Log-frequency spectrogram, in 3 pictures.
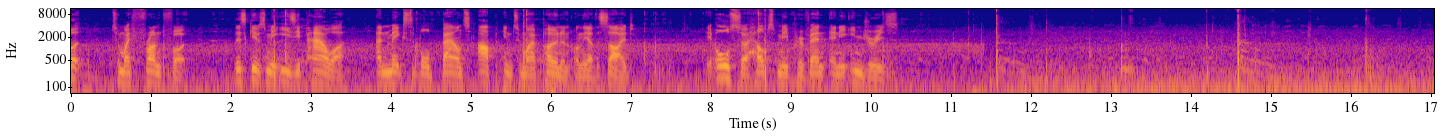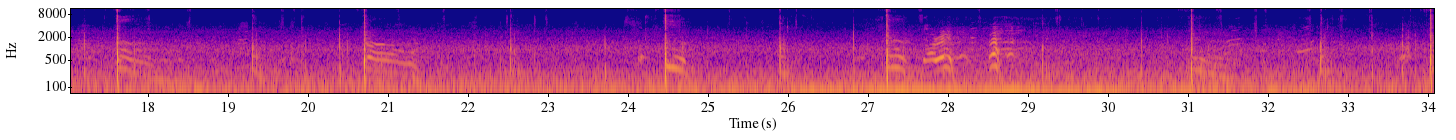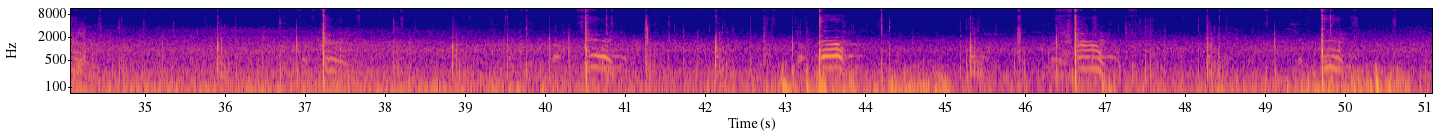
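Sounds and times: racket hitting tennis ball: 0:01.1 - 0:03.2, 0:03.9 - 0:12.5, 0:14.1 - 0:15.1, 0:17.4 - 0:18.1, 0:19.3 - 0:21.2, 0:23.6 - 0:25.0, 0:26.8 - 0:27.8, 0:30.4 - 0:44.3, 0:45.2 - 0:50.2
distant tennis ball bounces: 0:14.1 - 0:16.4, 0:30.4 - 0:38.2, 0:38.8 - 0:44.3.

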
